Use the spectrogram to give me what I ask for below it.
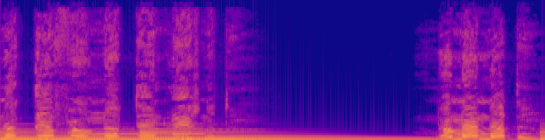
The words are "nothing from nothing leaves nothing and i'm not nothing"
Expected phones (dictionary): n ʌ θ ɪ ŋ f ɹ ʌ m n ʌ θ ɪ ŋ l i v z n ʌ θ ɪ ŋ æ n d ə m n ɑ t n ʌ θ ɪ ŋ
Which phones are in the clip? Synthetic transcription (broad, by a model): n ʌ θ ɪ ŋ f ɹ ʌ m n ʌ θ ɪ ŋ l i z n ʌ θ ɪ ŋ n ə m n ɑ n n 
